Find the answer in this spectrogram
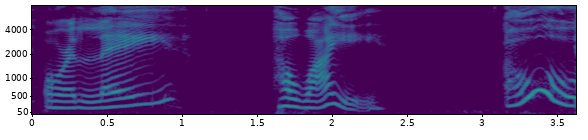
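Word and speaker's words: Laie: so i'm going to lay or lay hawaii oh it's on it's on honolulu island lay like the one you wear l-a-i-e probably i think you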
